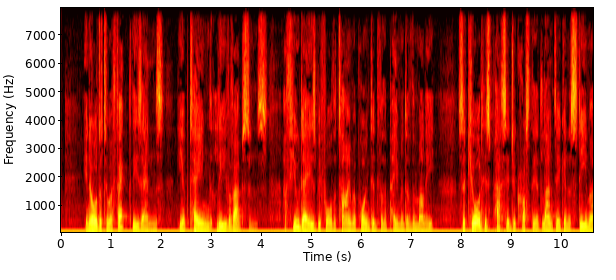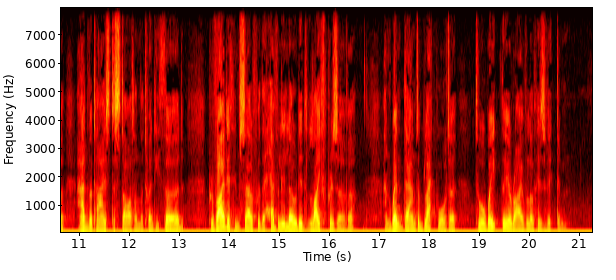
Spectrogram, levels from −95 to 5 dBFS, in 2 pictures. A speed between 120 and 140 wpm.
No: average, 165 wpm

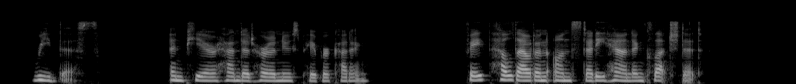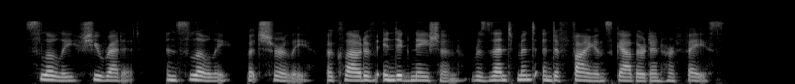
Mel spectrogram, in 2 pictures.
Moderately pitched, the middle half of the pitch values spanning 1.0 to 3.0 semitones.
Yes: medium, 180 Hz; narrow, 2.4 semitones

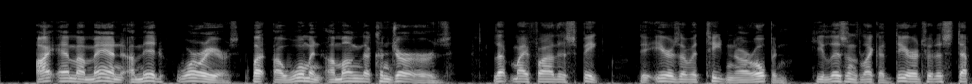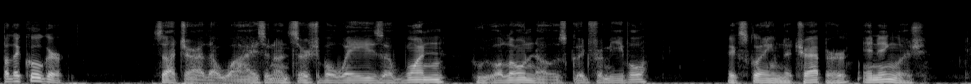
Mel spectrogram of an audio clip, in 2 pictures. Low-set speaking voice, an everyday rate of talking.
Yes: low, 105 Hz; average, 165 wpm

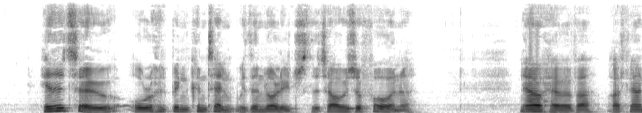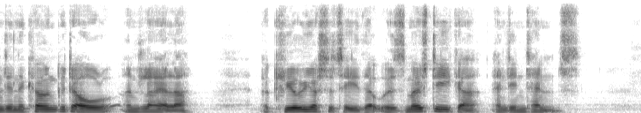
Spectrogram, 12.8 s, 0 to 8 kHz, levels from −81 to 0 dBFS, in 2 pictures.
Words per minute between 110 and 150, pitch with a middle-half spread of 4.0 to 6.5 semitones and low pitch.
Yes: average, 145 wpm; average, 4.6 semitones; low, 120 Hz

